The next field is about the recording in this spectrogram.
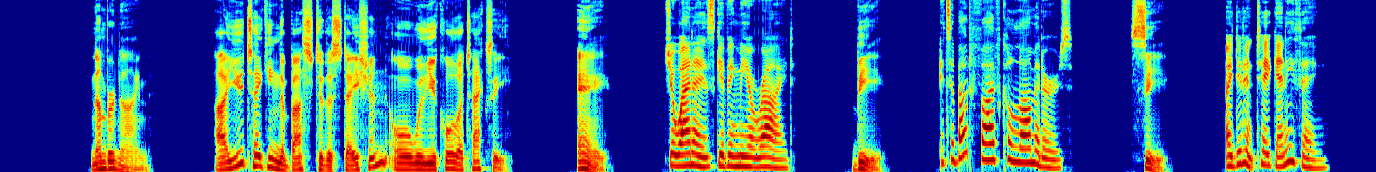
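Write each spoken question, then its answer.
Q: Are you taking the bus to the station or will you call a taxi?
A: A: Joanna is giving me a ride.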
